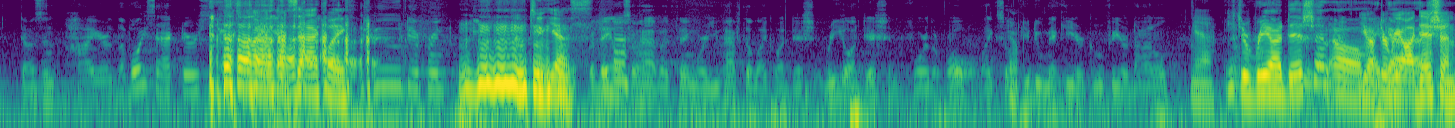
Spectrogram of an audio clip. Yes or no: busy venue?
yes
